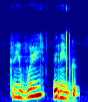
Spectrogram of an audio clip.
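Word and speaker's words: Kryvyi Rih: Krivi Ri, is that how you pronounce it? How do you say the name of the city that the dam is that got hit with rockets? – No, it's called Krivi Rig. – Oh, boy. I missed by a long shot.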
